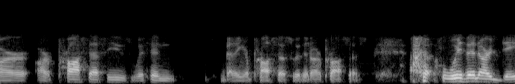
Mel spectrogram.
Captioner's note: chuckles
